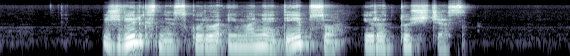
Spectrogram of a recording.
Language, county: Lithuanian, Klaipėda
